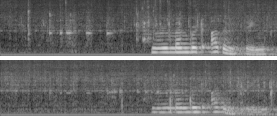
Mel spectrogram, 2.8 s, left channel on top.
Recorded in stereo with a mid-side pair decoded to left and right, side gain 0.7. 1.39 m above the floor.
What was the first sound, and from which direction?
A woman speaking, 35° left.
